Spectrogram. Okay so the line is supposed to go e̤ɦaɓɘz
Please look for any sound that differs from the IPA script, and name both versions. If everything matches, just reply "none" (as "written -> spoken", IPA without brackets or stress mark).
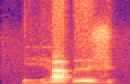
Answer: none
